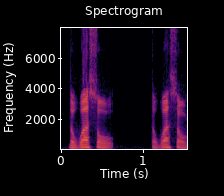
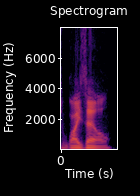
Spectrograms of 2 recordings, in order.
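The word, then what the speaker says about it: Wesell: is this one, the Wessel run, which is how I learned that the correct way to pronounce Zam Wessel's last name. Even though Bounty Hunter, the video game, not canon, says Wiesel.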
